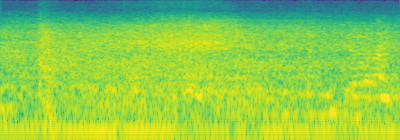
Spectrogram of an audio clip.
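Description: A passing motor vehicle's engine, its noise swelling to a peak about a second in and easing off, over a steady low hum.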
